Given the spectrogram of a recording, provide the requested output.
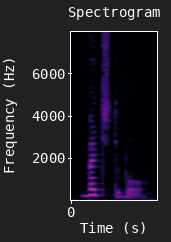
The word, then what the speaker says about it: vegetable: in vegetable or comfortable we stress the first syllable so we say vegetable and comfortable similarly there's no Kate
